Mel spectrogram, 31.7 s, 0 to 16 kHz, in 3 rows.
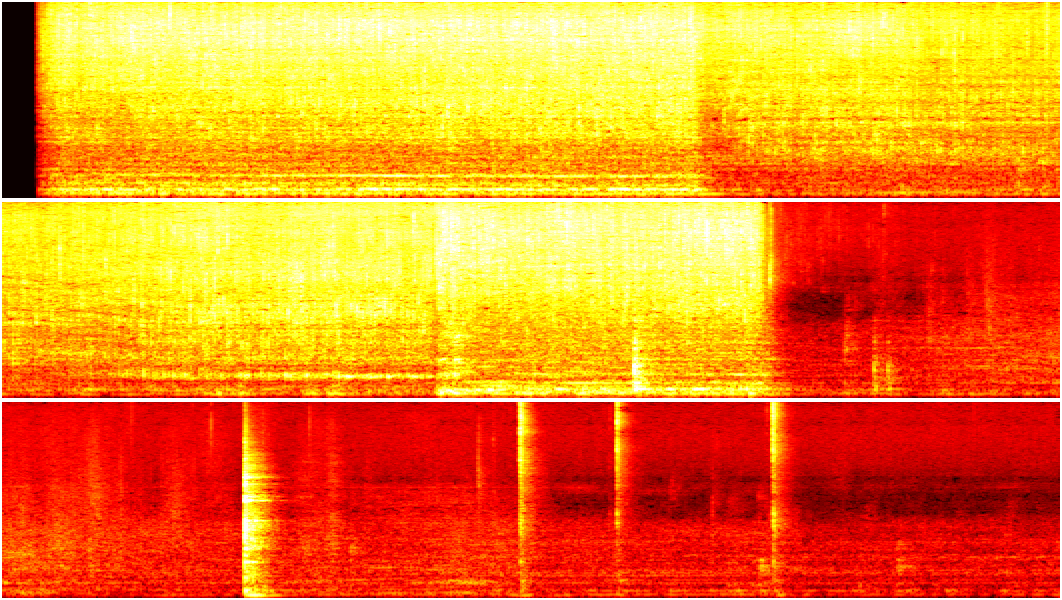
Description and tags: Preparing water for tea
Recording of ne filling a steel bowl in the kitchen.
Recorded using Rode fly mic connected to Samsung s9e.
filling, stove, sink, Tap, water, steel, Kitchen, bowl, running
